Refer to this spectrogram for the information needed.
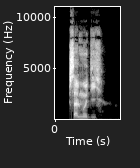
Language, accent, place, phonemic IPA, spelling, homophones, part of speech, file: French, France, Lyon, /psal.mɔ.di/, psalmodie, psalmodient / psalmodies, noun / verb, LL-Q150 (fra)-psalmodie.wav
- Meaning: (noun) psalmody; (verb) inflection of psalmodier: 1. first/third-person singular present indicative/subjunctive 2. second-person singular imperative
